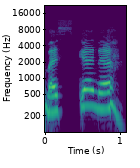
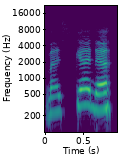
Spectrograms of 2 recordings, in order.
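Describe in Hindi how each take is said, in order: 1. यह शब्द नरम h की आवाज़ से खत्म होता है। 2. यह शब्द नरम h की आवाज़ से खत्म होता है।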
